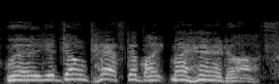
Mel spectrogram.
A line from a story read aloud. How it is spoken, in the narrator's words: screamed the terrified Earl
